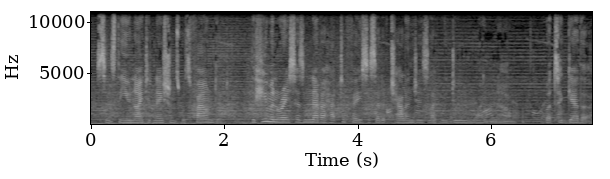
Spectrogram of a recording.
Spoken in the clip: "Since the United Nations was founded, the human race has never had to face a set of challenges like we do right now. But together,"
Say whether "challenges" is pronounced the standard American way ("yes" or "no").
yes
